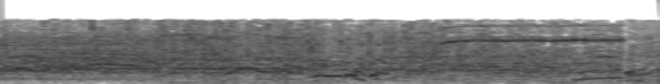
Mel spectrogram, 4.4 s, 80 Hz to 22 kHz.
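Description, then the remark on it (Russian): A football stadium crowd roars steadily and loudly at the kickoff of a match against Olimpia, in which a Novocherkassk player, Mikhail Osinov, scored from the centre circle in under 3 seconds; a dense wash of voices with a few sustained whistle-like tones rising above it, no single speaker standing out. “Послушаем аудиозапись начала матча.”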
